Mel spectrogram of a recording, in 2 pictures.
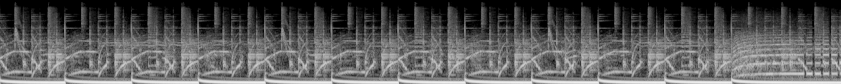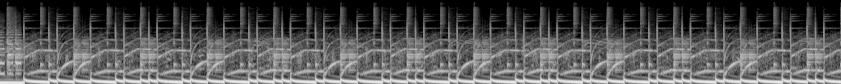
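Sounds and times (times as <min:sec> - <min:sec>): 
humming bass: 0:00.0 - 0:16.8
ambulance horn: 0:07.3 - 0:08.7.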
